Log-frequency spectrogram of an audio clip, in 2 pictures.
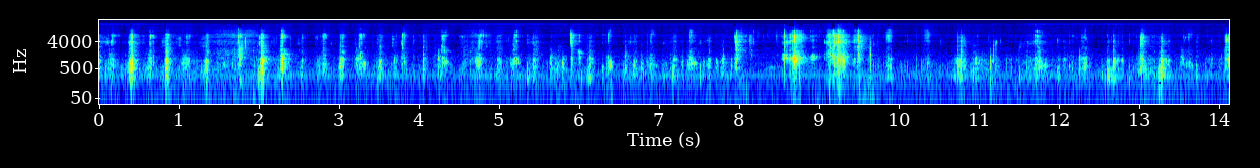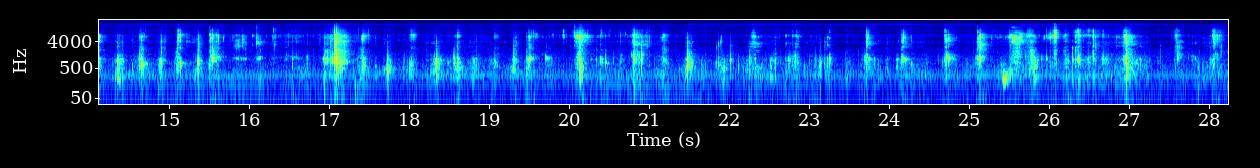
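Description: A person chewing and crunching on chicken feet in gravy: a steady run of irregular wet chews and crisp crunches, the loudest about 9 and 17 seconds in.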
